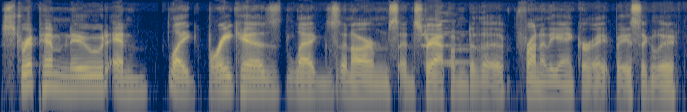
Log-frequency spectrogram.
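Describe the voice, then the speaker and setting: A man's voice: lowish voice, steady tone, unhurried, bright, forceful tone, no room sound. A man refereeing a tabletop wargame, explaining rules in a loose, joking way with many restarts. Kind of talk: casual game-table chat.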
